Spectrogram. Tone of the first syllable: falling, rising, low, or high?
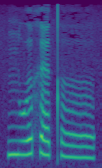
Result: rising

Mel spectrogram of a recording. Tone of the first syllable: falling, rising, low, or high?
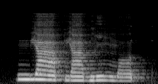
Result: falling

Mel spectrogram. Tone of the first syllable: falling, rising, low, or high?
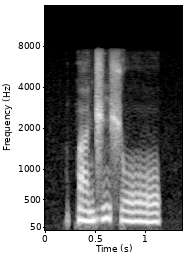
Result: low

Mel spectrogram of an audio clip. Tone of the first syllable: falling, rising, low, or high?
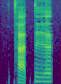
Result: low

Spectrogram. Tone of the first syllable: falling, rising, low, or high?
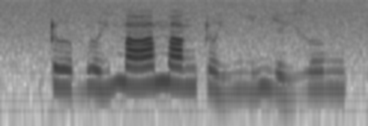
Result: low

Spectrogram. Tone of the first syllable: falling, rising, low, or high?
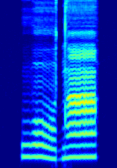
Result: falling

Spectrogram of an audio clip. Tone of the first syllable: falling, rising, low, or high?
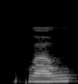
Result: rising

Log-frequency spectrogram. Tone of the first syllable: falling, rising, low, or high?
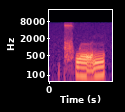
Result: low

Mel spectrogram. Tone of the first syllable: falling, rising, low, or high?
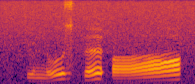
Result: low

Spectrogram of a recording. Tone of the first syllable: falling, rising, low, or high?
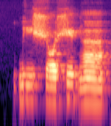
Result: low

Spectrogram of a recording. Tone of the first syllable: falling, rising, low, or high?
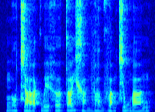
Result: low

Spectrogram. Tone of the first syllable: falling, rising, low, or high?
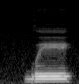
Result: high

